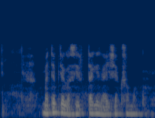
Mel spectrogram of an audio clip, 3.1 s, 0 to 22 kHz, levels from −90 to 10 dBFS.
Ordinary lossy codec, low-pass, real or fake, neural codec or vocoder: MP3, 24 kbps; 5.4 kHz; fake; codec, 16 kHz in and 24 kHz out, 1 kbps, XY-Tokenizer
